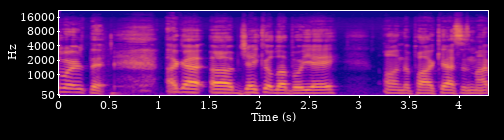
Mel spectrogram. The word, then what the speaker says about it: LaBouliere: I got Jacob Labouay on the podcast. Am I pronouncing that correctly? It's awesome. It's Labouier, but I think the French pronunciation labouier.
